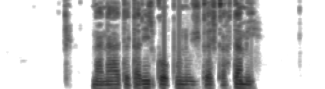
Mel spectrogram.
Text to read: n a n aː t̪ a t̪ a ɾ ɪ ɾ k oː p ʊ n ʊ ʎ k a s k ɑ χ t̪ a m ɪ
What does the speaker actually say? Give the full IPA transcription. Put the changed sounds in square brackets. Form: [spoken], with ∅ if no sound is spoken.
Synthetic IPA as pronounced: n a n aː t̪ a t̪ a ɾ ɪ ɾ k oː p ʊ n ʊ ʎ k a [ʃ] k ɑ χ t̪ a m ɪ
